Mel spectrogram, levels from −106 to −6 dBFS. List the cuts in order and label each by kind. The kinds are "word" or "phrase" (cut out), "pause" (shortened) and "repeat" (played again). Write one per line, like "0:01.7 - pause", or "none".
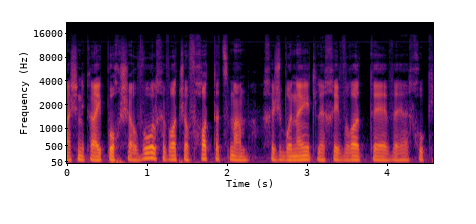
0:01.4 - word
0:02.4 - pause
